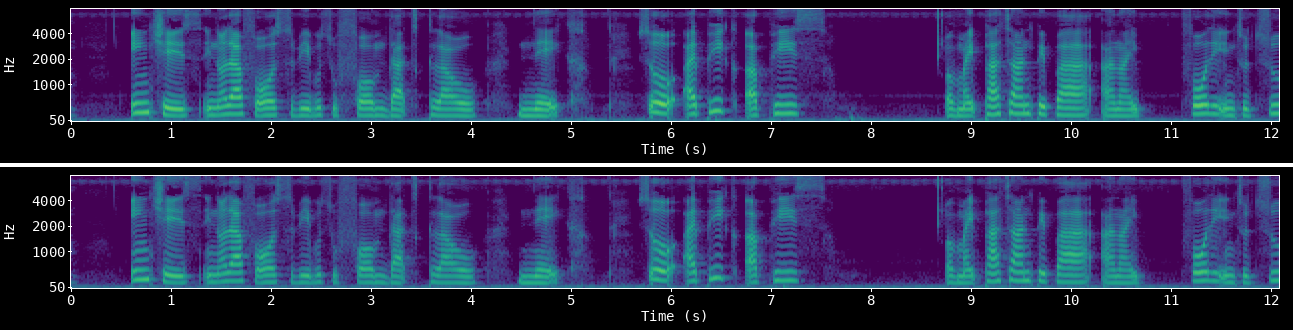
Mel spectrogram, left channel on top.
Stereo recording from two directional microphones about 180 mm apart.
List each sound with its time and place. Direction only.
0.4 s speech: 15° left (ahead or behind)
8.6 s speech: 15° left (ahead or behind)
